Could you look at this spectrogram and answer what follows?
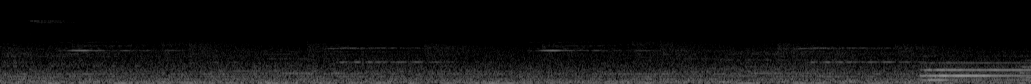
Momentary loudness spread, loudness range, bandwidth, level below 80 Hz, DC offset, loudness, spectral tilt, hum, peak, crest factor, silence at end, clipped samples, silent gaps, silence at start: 11 LU; 6 LU; 12 kHz; -50 dBFS; under 0.1%; -44 LUFS; -7 dB/octave; none; -24 dBFS; 18 dB; 0 s; under 0.1%; none; 0 s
